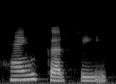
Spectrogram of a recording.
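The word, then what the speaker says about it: handkerchief: हैंकरचीफ, हैंकरचीफ रुमाल। यहाँ पे डी साइलेंट बोलेंगे। हैंकरचीफ रुमाल।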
